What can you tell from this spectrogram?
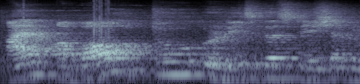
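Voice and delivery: very slow, word by word; careful teacher dictation; slow model sentence. Shown as a demonstration. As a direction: spell the sentence out slowly. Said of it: "आपको बिल्कुल समझ में आएगा".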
